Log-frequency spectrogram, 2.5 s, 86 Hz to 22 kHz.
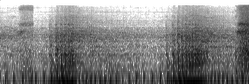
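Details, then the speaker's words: Honda ADV 350 scooter, smart-key start: the engine catches quickly and settles into a soft, low, even exhaust burble with no knocks or rattles; normal start and idle. "the exhaust note is not really that interesting because it's quite soft"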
